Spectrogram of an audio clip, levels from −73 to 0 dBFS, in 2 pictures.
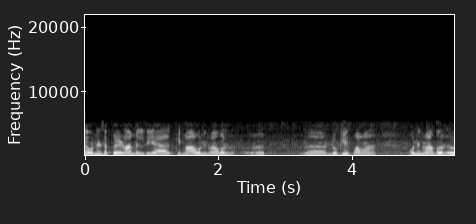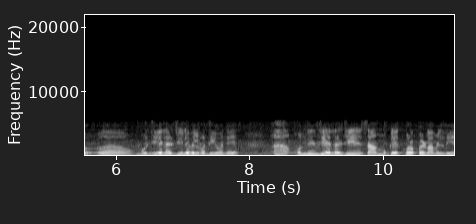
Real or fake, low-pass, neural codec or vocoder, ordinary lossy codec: fake; 5.4 kHz; codec, 24 kHz, 6 kbps, HILCodec; none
